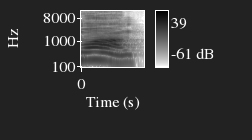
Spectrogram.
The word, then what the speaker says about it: Wang: Wong but it's pronoun it's pronounced Wong which is spelled w-a-n-g Swiss army knife was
